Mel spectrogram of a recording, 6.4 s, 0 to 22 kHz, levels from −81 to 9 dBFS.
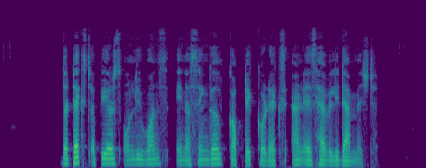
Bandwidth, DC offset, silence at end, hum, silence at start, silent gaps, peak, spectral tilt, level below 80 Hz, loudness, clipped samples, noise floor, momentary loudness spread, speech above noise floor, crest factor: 11.5 kHz; under 0.1%; 0.75 s; none; 0.95 s; none; -4 dBFS; -6 dB/octave; -48 dBFS; -26 LUFS; under 0.1%; -82 dBFS; 9 LU; 57 dB; 22 dB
